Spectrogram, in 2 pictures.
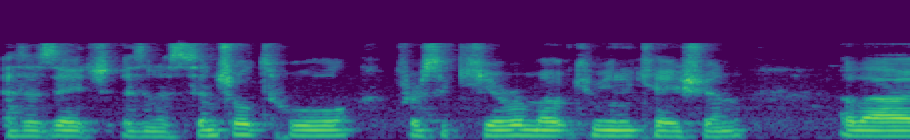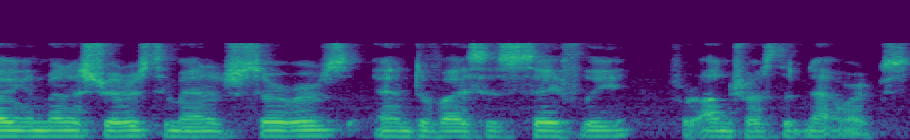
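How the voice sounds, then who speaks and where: A man speaks quietly, at a fairly low pitch and a fairly quick pace. His intonation stays monotone and flat. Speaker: student presenter. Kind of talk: class presentation.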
